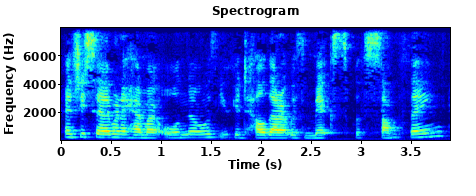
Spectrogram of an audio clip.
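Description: A young woman talks straight to her camera at home, blunt and chatty, with plenty of swearing and "like" fillers. She is getting over a cold, so her voice has a hoarse, smoky edge, while her pitch sits in an ordinary middle range. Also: steady tone, fairly quick, darkish tone. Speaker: vlogger. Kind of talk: casual vlog talk to camera.

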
